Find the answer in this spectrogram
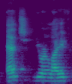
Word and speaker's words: Etch Your Life: Do you pronounce it Etch Your Life and Draw or Sketch? Absolutely, yes.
